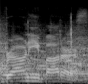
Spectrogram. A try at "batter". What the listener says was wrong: It's funny because it sounds like you're saying brownie butter. Batter. Like a bat? Batter. No, okay, so butter and batter are two very different things. No, they sound the same. Yeah, what I'm saying is it sounds the same when you say butter or batter. Batter. Like a bat.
